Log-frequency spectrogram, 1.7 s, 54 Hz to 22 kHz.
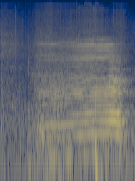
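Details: Large newborn bull calf, likely over 40 kg, on a Finnish suckler-cow farm during spring calving, trying to stand for the first time before its mother has licked it; one harmonic, slightly rising bawl lasting about a second indoors.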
